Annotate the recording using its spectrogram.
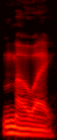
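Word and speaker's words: Moët: So, yeah, everyone's, the T is silent. So, yeah, Moet.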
